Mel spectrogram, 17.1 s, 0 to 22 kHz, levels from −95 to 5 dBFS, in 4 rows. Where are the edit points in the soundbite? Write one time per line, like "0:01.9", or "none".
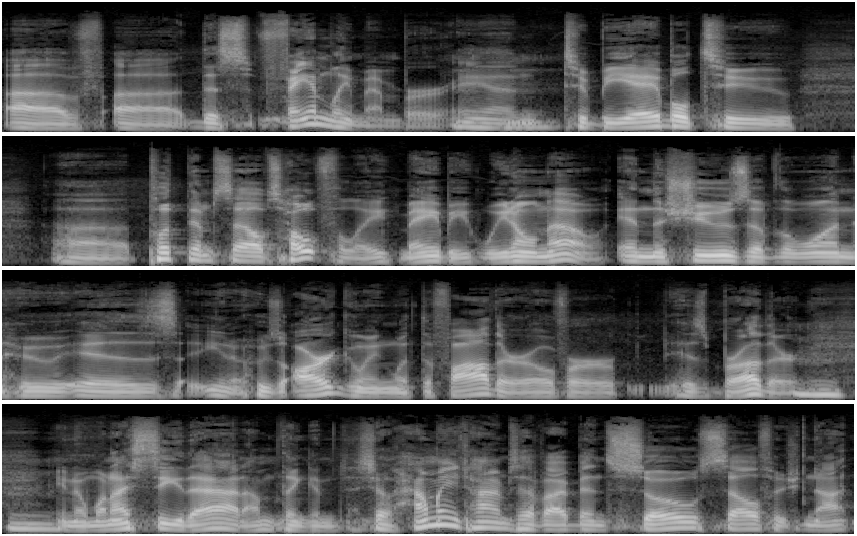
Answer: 0:09.4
